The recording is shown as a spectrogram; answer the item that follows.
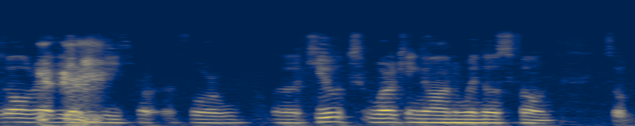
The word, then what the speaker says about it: Qt: a software framework called cute uh you'll very often see this uh identified with QT people very often call it QT but it's pronounced cute was originally developed by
